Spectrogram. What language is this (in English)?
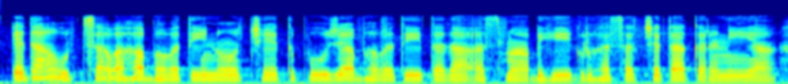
Sanskrit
